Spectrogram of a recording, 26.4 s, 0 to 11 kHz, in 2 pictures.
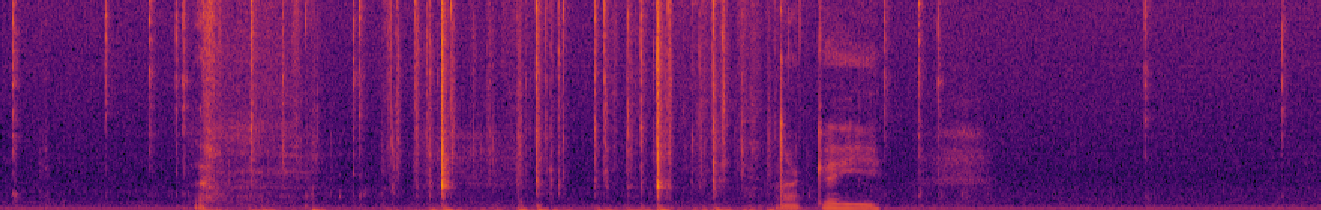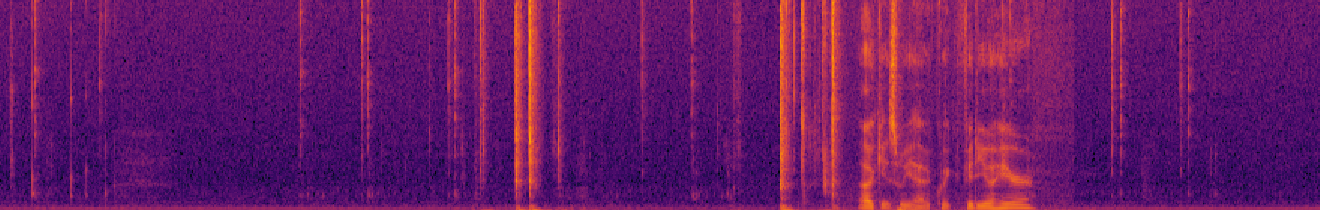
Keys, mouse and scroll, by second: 1.2 click, 1.8 click, 3.6 click, 4.4 ctrl+Home, 5.4 ctrl+-, 5.5 ctrl+-, 6.0 ctrl+-, 6.6 Home, 9.0 click, 9.5 click, 12.2 click, 13.0 click, 14.3 click, 16.9 click, 18.5 ctrl++, 19.8 click, 21.0 Home, 21.5 space, 23.9 click.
